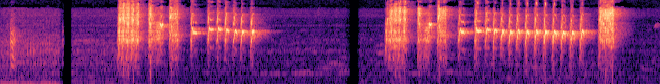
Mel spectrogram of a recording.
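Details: Grey-cheeked bulbul male (cucak jenggot) singing aggressively and tightly as a lure: harsh raspy blasts then a fast, steady run of repeated sharp notes, the pattern given twice with a short silence between.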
